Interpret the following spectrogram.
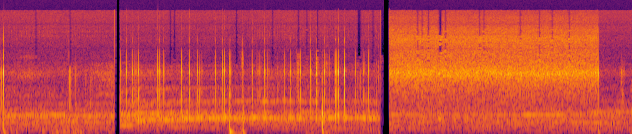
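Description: Echoing church-interior background: indistinct noise of people moving about, with many small clicks and knocks. It breaks off abruptly twice, and from about two-thirds of the way in it turns into a steadier hiss.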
